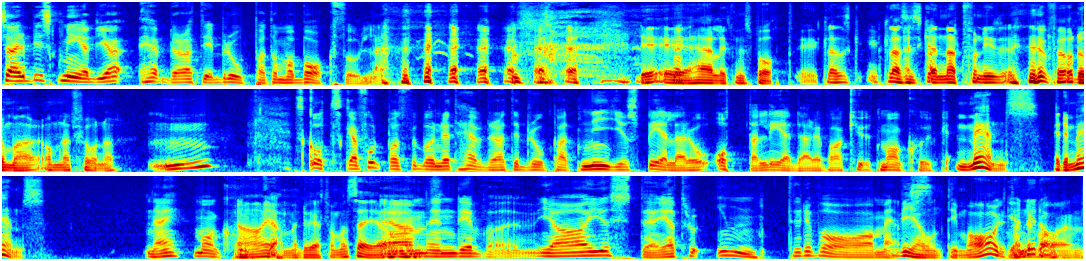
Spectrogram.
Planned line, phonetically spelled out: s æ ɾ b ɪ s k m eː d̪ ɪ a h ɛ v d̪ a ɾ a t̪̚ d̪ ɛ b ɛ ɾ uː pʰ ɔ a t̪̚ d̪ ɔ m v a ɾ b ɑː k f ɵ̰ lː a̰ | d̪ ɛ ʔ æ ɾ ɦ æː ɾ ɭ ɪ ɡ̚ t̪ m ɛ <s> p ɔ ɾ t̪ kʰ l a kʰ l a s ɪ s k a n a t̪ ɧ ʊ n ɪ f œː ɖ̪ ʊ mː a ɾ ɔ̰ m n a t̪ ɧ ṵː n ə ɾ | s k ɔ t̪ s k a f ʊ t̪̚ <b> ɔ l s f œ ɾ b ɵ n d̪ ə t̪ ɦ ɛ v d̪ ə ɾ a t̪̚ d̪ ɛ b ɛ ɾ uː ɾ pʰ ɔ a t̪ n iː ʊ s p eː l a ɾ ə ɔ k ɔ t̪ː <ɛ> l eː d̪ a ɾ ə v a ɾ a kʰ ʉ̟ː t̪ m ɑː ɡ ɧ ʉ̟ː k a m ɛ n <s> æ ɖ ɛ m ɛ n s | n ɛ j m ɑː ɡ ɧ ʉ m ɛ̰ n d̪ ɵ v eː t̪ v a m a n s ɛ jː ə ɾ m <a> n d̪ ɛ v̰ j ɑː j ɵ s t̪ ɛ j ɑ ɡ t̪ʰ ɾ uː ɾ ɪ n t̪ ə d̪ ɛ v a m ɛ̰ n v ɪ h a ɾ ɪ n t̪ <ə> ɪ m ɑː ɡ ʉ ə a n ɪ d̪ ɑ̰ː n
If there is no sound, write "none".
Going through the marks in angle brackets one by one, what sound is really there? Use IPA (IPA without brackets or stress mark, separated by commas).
s, b, a, s, ɛ, ə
